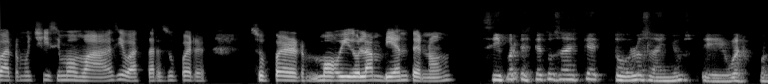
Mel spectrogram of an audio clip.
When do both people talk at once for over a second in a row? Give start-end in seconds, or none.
none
